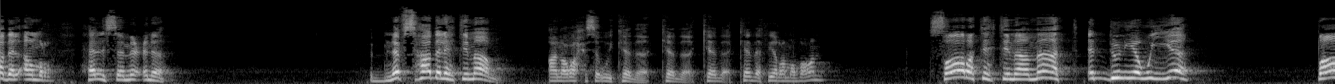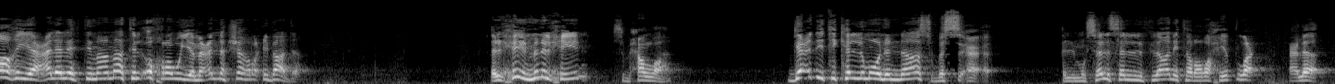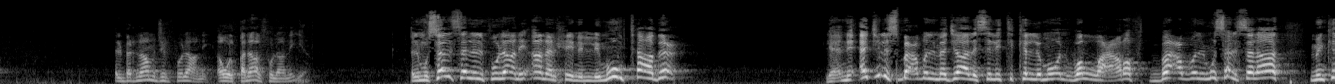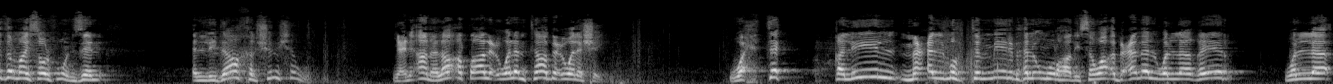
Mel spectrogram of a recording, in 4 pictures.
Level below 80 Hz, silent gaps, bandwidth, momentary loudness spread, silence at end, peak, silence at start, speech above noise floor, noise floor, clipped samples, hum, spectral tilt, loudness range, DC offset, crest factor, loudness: -56 dBFS; none; 12.5 kHz; 14 LU; 0 s; 0 dBFS; 0 s; 44 dB; -61 dBFS; under 0.1%; none; -4.5 dB/octave; 7 LU; under 0.1%; 18 dB; -18 LUFS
